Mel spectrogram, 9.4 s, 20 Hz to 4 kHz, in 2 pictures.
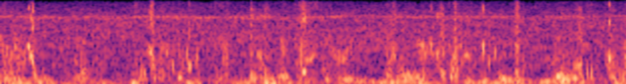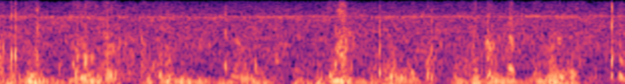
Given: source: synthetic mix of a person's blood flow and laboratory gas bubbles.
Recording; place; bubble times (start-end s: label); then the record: Doppler ultrasound of blood flow; precordium
0.00-0.34 s: bubbles
0.55-0.68 s: bubbles
0.98-1.52 s: bubbles
1.60-1.73 s: bubbles
1.88-2.67 s: bubbles
2.87-3.56 s: bubbles
3.60-3.74 s: bubbles
3.84-3.96 s: bubbles
4.27-4.48 s: bubbles
4.50-5.04 s: bubbles
5.12-5.17 s: bubbles
5.21-6.04 s: bubbles
6.35-6.66 s: bubbles
6.74-6.81 s: bubbles
7.14-7.36 s: bubbles
7.46-8.59 s: bubbles
8.67-8.77 s: bubbles
8.85-9.09 s: bubbles
9.24-9.39 s: bubbles
From the record:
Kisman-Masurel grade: 332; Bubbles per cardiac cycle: rolling drumbeat, 9 or more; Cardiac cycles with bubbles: 50 to 99%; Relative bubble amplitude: moderate (0.250 to 0.450); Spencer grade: 3 (all of the cardiac periods contain showers or single bubble signals, but not dominating or overriding the cardiac motion signals); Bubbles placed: anywhere in the cardiac cycle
